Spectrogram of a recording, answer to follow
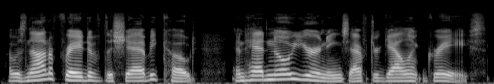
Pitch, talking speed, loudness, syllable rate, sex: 180 Hz, 180 wpm, -17 LUFS, 4.6 syllables/s, female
